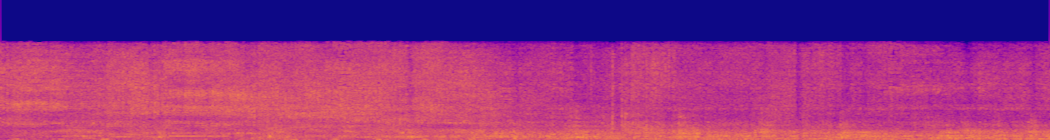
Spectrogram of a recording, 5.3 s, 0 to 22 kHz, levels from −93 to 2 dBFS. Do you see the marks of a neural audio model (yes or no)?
yes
